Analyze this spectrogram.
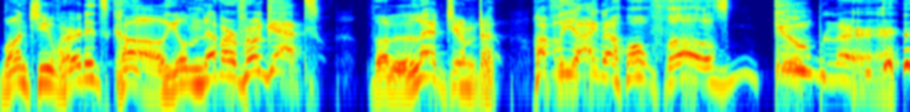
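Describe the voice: A man puts on a strained, dramatic character voice at a high pitch. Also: fairly slow pace.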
